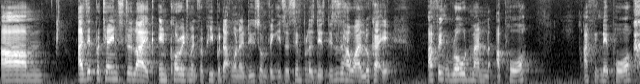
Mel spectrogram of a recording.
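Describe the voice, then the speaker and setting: This man's voice is fairly high, with a bright, sharp tone. He speaks at a fairly quick pace with fairly even intonation. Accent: Birmingham. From Jamaica, then Birmingham from about age 11. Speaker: comedian and YouTuber. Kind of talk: interview conversation. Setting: mansion.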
